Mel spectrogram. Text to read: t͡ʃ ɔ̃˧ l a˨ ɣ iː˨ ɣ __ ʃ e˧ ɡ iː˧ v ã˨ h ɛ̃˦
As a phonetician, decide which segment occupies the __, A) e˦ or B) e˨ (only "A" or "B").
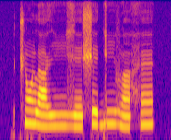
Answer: B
